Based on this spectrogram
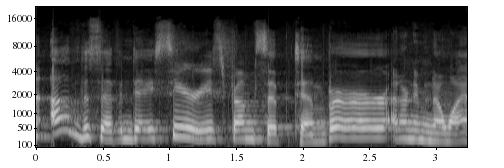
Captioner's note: none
